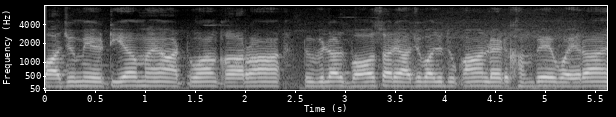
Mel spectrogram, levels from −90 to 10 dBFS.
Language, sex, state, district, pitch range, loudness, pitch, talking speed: Hindi, male, Haryana, Jhajjar, 145-155 Hz, -15 LUFS, 150 Hz, 180 wpm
